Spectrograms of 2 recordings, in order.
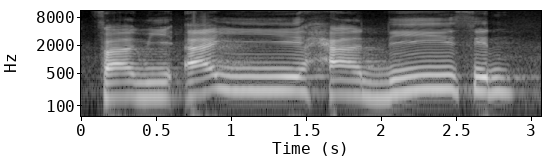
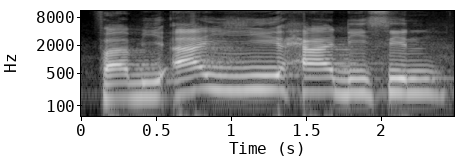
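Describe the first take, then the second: First: The vowel in di is held long. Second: The vowel in di is short. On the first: The speaker calls it right. "dua harokat dia" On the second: The speaker calls it wrong. "Tidak boleh kita baca"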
